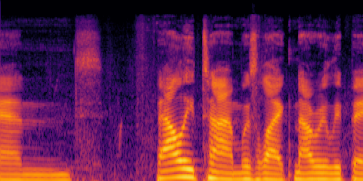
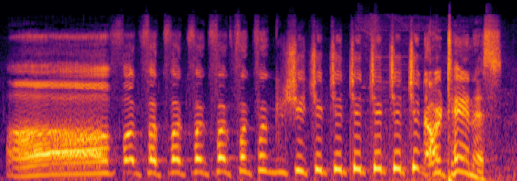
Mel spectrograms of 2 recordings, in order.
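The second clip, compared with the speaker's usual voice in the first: higher, louder mock panic, climbing; imitating panicked friend; 11 semitones higher, 4 dB louder than usual. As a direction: rattle off the swears like a panicking friend. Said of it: "popping off like".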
